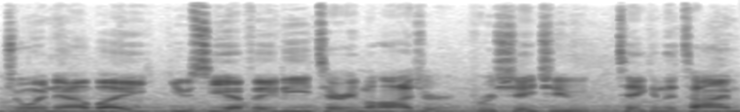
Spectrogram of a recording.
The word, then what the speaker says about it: Mohajir: and I am joined Now by ucfad Terry mahaja appreciate you taking the time to not only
